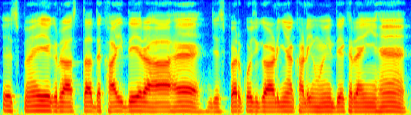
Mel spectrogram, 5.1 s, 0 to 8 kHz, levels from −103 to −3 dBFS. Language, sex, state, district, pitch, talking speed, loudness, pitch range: Hindi, male, Uttar Pradesh, Lalitpur, 115 Hz, 185 wpm, -14 LUFS, 115-120 Hz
